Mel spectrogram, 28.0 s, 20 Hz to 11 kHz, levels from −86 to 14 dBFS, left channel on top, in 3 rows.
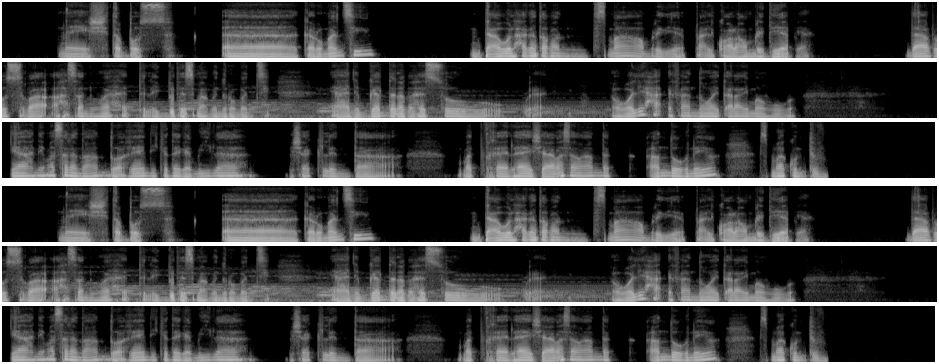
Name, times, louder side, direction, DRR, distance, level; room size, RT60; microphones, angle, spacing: voice 1, 0.6-1.7 2.2-3.7 4.7-8.1 9.0-12.3 12.6-14.8 15.4-17.3 18.8-21.2 21.6-24.8 25.1-27.0, equal, 5° left, 0.6 m, -24 dB
sound 1, 9.5-17.0, right 3 dB, 35° right, 0.8 m, -40 dB
sound 2, 15.1-15.3 16.0-16.1 16.9-17.1 17.9-18.0 19.5-19.6 20.5-20.7, left 3 dB, 75° left, 6.6 m, -59 dB
head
